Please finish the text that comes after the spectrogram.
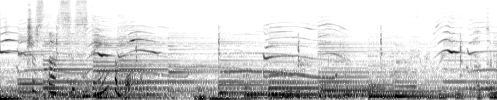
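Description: Cats meow repeatedly in the video game Before Your Eyes, the cries rising and falling over a bed of music, with speech mixed in.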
